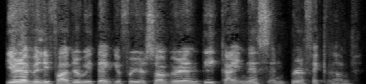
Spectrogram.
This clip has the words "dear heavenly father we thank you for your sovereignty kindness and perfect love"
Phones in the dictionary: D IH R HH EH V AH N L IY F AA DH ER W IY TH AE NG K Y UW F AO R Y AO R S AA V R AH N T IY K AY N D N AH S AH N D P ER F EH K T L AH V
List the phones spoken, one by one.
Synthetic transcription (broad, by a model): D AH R HH EH V AH N L IY F AA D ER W IY T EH NG K Y UW F AO R Y AO R S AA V R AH N T IY K AY N D N AH S AH N D P ER F EH K T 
